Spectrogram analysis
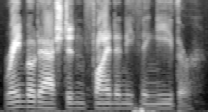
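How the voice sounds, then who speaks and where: A man's voice: medium pitch, fairly even intonation, normal speed, bright, forceful tone, clear, resonant tone, no echo, pitched above the performer's own voice. Man doing an earnest, organised unicorn mare. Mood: reassuring.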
